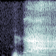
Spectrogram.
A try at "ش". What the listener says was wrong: you bukan, tapi sha langsung sha. Sha. Ya, sha harus hati-hati.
